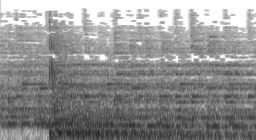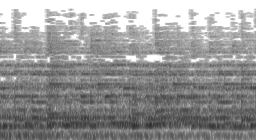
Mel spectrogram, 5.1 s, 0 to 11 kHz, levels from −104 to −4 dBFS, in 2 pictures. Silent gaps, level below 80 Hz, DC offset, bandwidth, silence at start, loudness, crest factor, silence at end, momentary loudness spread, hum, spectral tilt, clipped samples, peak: none; -38 dBFS; under 0.1%; 9.2 kHz; 0 s; -29 LUFS; 16 dB; 0 s; 6 LU; none; -6.5 dB/octave; under 0.1%; -12 dBFS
